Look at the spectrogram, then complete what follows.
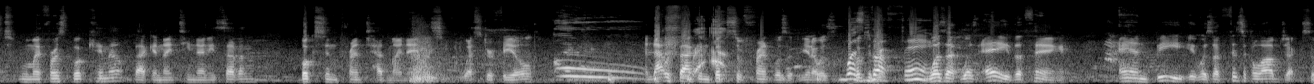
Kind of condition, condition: setting, busy venue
